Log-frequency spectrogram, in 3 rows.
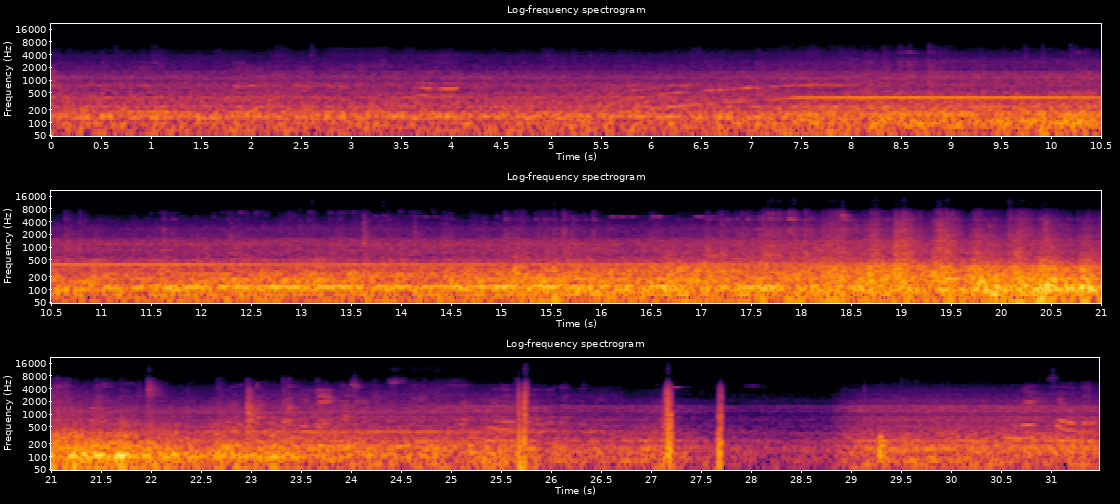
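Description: Inside a 1987 Valmet-Strömberg MLNRV2 tram under way. A whine rises in pitch about seven seconds in and then holds one steady tone for several seconds, typical of its thyristor power control. The rumble of the running gear on the rails builds to its loudest about two-thirds through, then dies down near the end, with a few sharp clicks.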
